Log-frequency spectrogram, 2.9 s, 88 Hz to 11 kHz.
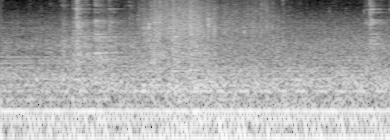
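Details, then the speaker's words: New Trane XR outdoor air conditioner condenser, installed this year replacing a noisy Carrier Tech2000, just after startup: even low hum with smooth fan whoosh, no rattles or grinding, much quieter than the old Carrier; normal running. "all right so the air conditioner just turned on and now it's running and it is so much quieter than the old carrier I remember the old carrier had like noise problems"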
